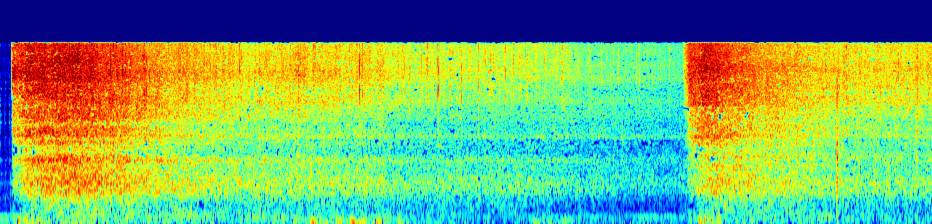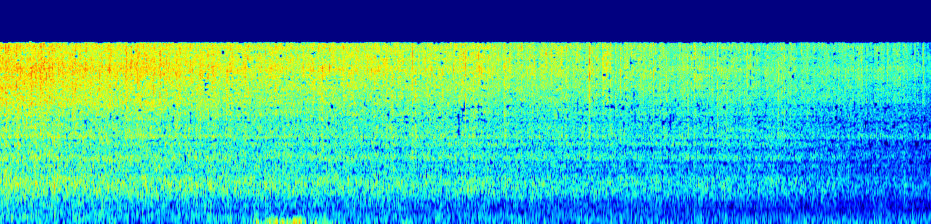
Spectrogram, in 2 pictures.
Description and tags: This is an interseting one. It could work for water or fire. I heated a cast-iron pan and poured water onto it. Needless to say the water fizzled and quickly vaporized/evaporated.
fire, fizzle, stovetop, vaporized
